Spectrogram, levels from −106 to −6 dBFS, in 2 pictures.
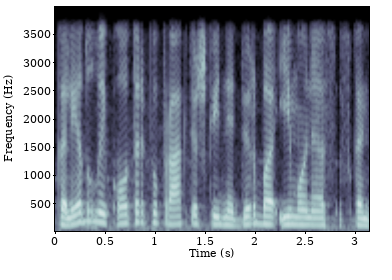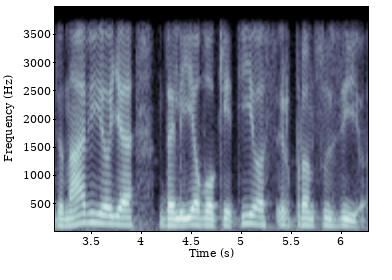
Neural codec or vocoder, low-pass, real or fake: codec, 16 kHz, 6 kbps, DAC; 3.6 kHz; fake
